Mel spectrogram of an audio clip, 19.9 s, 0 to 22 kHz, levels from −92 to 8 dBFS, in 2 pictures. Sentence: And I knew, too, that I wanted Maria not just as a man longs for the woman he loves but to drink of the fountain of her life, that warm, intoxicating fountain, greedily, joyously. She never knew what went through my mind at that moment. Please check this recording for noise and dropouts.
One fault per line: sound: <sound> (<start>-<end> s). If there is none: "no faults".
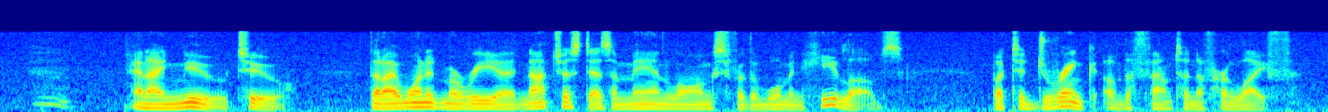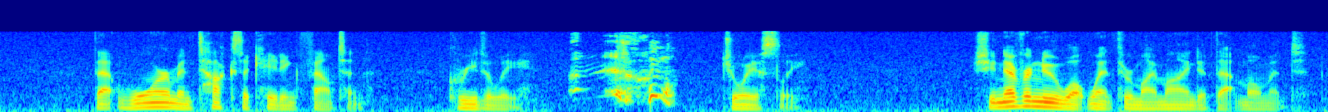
sound: breath (0.2-0.6 s)
sound: sneeze (14.2-15.1 s)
